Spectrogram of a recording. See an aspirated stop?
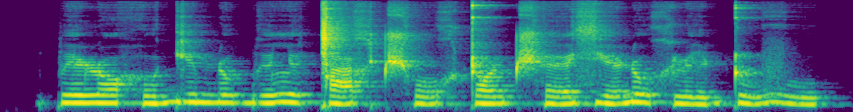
yes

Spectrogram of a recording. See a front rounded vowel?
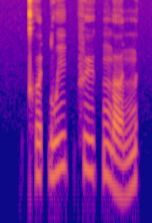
yes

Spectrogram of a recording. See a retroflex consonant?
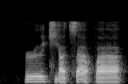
yes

